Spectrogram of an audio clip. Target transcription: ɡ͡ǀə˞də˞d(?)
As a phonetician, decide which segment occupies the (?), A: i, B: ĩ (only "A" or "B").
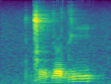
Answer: A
